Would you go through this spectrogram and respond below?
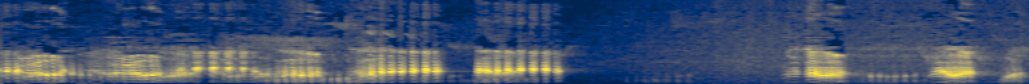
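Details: Frogs, apparently at night, give loud, raspy, pulsed croaks in bursts, with a brief quiet gap midway.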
